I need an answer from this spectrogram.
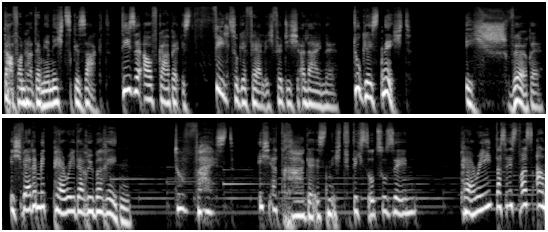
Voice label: german austrian impersonations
